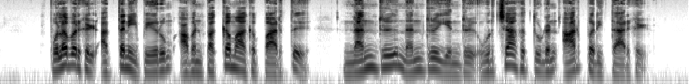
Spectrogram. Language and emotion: Tamil, neutral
